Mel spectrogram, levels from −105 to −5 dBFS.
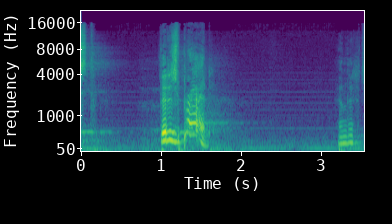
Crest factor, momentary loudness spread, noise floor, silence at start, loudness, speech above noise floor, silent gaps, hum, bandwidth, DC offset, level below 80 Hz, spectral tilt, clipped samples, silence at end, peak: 22 dB; 19 LU; -57 dBFS; 0 s; -24 LUFS; 34 dB; none; none; 16 kHz; under 0.1%; -52 dBFS; -4.5 dB/octave; under 0.1%; 0.05 s; -6 dBFS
